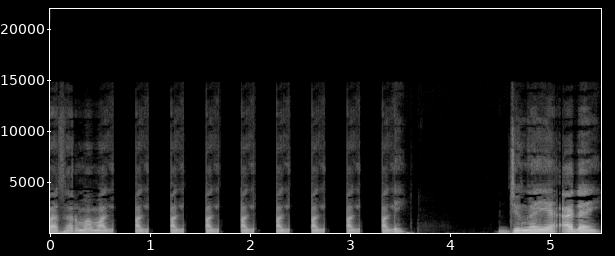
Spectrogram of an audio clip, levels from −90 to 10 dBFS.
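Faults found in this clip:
Treble band plainly damaged throughout. S sounds gritty, metallic or lispy. No content above 14.9 kHz. Likely HE-AAC compression at a low bitrate, around 20 kbps. Upper band rebuilt by spectral band replication, so harmonics misalign across the crossover.

Stutter with silent gaps, 0.63 to 3.45 s. One 123 ms burst repeats 8 times, each followed by 229 ms of silence, every 352 ms. Likely a player or stream stall replaying the last fragment per retry. Audio from that span lost.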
